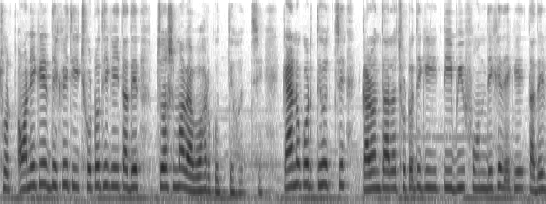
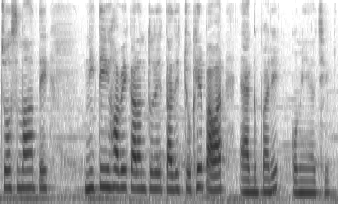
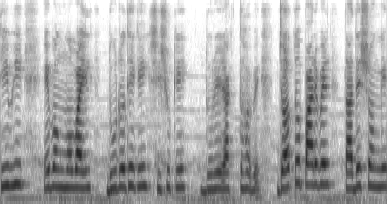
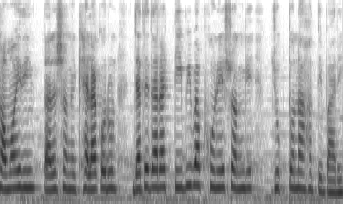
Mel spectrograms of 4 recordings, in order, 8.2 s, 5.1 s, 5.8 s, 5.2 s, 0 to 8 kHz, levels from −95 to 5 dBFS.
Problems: none marked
